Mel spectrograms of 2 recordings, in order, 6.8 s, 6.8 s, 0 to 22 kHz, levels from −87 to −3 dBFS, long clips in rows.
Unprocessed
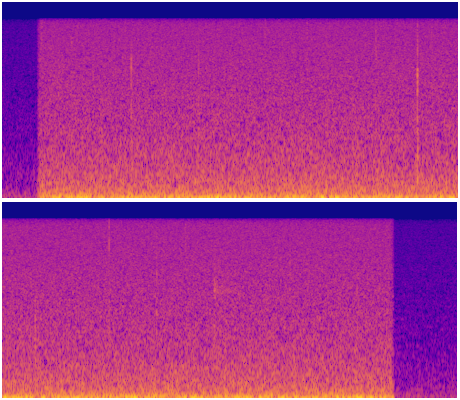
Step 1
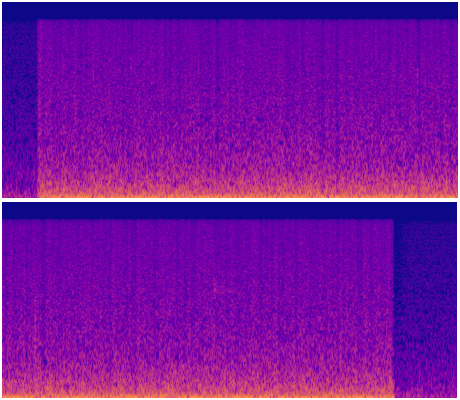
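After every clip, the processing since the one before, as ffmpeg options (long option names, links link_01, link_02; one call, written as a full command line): ffmpeg -i in.wav -filter_complex "[0:a]alimiter=limit=-16.5dB:level=0:latency=1:release=31,acrossover=split=400[link_01][link_02];[link_02]acompressor=threshold=-36dB:ratio=4[link_03];[link_01][link_03]amix=inputs=2:normalize=0,volume=-7dB" out.wav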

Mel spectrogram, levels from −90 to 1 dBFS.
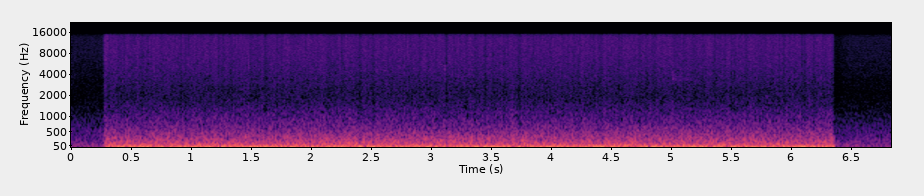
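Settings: ffmpeg -i in.wav -af "equalizer=frequency=1900:width_type=o:width=2.3:gain=-14,volume=2dB" out.wav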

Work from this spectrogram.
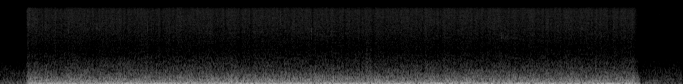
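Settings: ffmpeg -i in.wav -filter_complex "[0:a]asplit=2[link_01][link_02];[link_02]adelay=39,volume=-7dB[link_03];[link_01][link_03]amix=inputs=2:normalize=0" out.wav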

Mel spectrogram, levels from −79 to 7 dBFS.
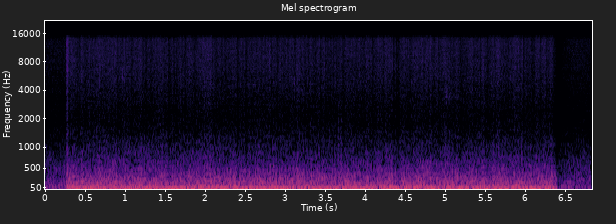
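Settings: ffmpeg -i in.wav -af "alimiter=level_in=6.5dB:limit=-24dB:level=0:latency=1:release=322,volume=-6.5dB,volume=4dB" out.wav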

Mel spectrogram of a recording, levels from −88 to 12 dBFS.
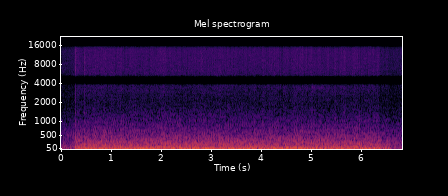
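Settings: ffmpeg -i in.wav -af "asuperstop=centerf=4500:order=12:qfactor=2.7,aecho=1:1:184:0.596" out.wav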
